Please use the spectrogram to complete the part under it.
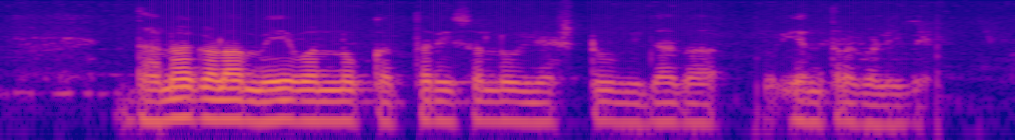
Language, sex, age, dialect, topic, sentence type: Kannada, male, 31-35, Mysore Kannada, agriculture, question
